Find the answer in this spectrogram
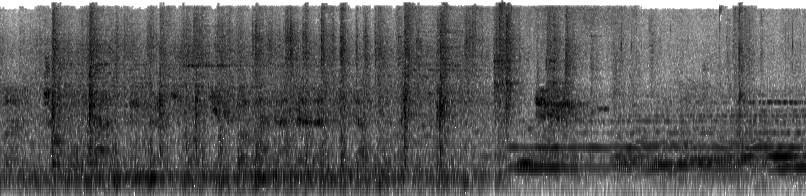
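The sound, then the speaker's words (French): Train and rail noise at a small railway station in northeast Hungary near the Ukrainian border: a dense rumble with sharp rhythmic clicks for about five seconds, then a steadier tonal hum with continued scattered clicks. “Nous sommes dans la petite gare de Zaoni, dans le nord-est de la Hongrie.”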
